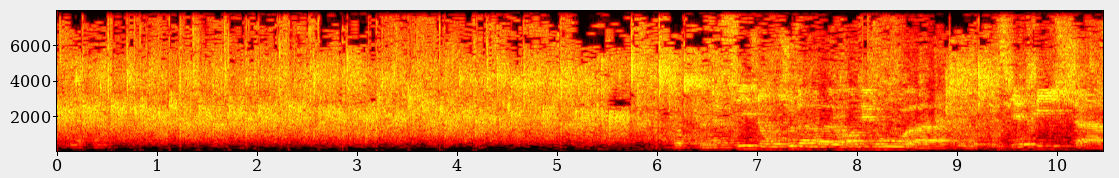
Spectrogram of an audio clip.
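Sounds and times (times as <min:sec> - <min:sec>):
audience applause: 0:00.0 - 0:07.5
speech: 0:00.2 - 0:00.8, 0:06.2 - 0:10.4.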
